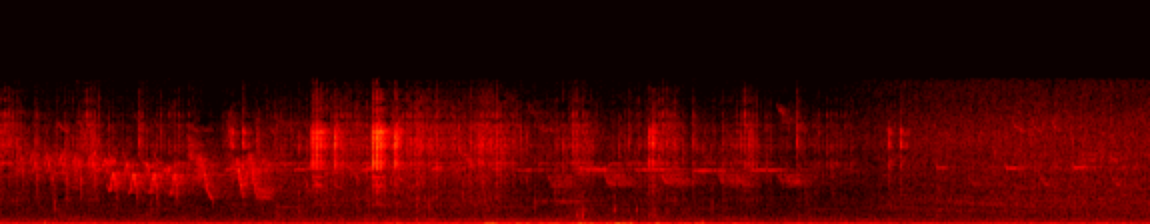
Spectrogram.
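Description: Small birds chirping in a forest, many short, quick high chirps that are densest around the middle, over a steady low background rush.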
